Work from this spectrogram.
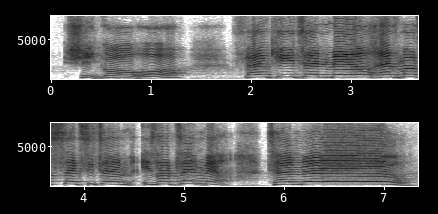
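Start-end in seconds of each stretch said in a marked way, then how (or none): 1.8-7.3 excited thanks. Real, not acted. Thanking a big live donation.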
